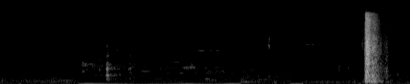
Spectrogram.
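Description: A single short, sharp burst of noise about three-quarters of the way in, much louder than anything else, after a stretch of faint scattered clicks and rustling.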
